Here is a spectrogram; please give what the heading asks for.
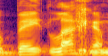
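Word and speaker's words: בית לחם: left them means bread and so bait left him which is how you pronounce Bethlehem in Hebrew means House of bread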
